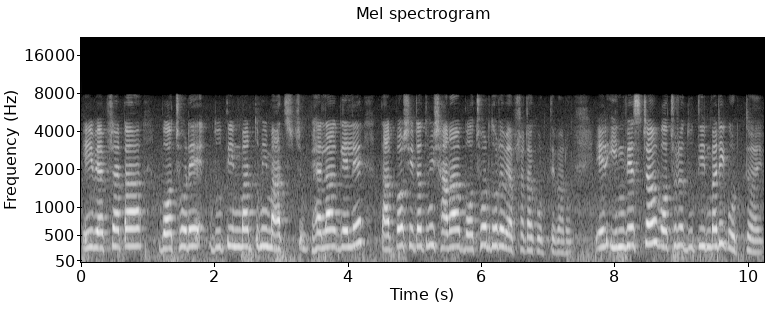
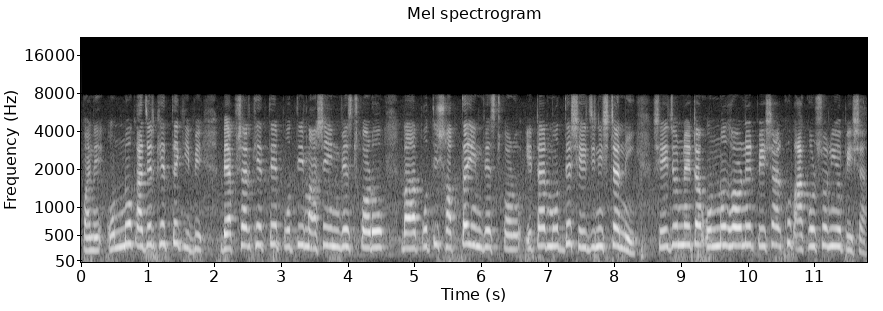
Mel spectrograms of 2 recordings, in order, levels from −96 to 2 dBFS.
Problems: none marked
